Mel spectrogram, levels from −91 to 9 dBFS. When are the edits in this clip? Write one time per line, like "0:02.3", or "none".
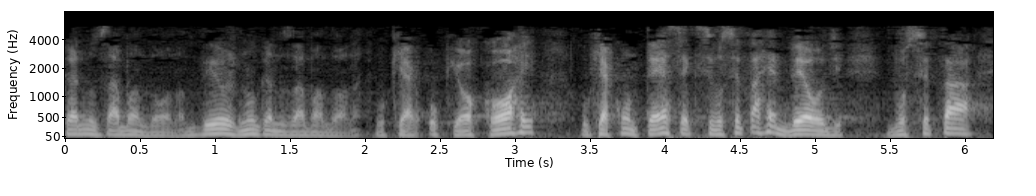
0:02.0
